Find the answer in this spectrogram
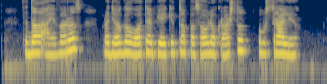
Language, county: Lithuanian, Kaunas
